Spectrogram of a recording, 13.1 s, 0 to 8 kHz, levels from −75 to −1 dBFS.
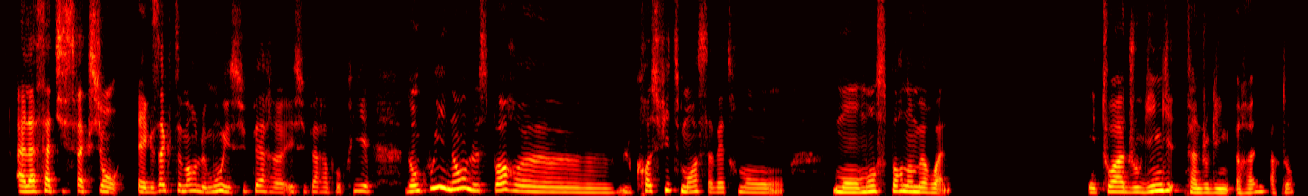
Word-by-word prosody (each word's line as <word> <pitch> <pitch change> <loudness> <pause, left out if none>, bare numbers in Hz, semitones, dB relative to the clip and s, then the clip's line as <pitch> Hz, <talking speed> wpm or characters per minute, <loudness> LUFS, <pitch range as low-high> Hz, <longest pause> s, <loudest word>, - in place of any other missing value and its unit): À 215 - +4
la 215 0 +7
satisfaction, 215 -3 0 0.2
exactement, 235 +4 -1
le 210 - -2
mot 215 +6 0
est 210 - 0
super, 210 +1 -6
heu, 180 - -3
est - - -7
super 200 -1 -10
approprié. 220 +3 -7 0.3
Donc 230 +3 +1
oui, 365 +1 +7
non, 315 +4 +4
le 280 -6 +2
sport, 250 +2 +1
heu, 190 -5 -2
le 210 -5 -9
CrossFit, 230 +6 -2
moi, 210 +1 0
ça 215 - -8
va 190 - -3
être 190 - -16
mon 175 -3 -4 0.5
mon 185 -5 +4
mon 205 +5 +4
sport 220 +1 0
number 200 -4 +3
one. 240 +9 -1 1.4
Et 170 -2 -2
toi, 205 +1 +4
jogging? 205 +7 +4
Enfin 175 -3 +1
jogging, 165 -1 0
run, 160 +6 -3
pardon. 160 +1 -9
205 Hz, 170 wpm, -26 LUFS, 185-230 Hz, 1.4 s, la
